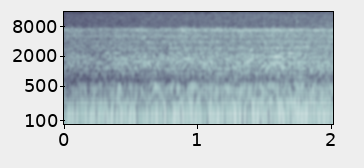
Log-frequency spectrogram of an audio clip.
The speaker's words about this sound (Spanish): Gutiérrez, yo en estos momentos transito la carretera turística y me he encontrado con un desfile de 10 camiones, o sea, volteo.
